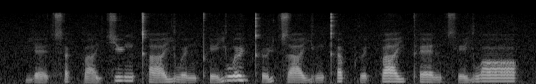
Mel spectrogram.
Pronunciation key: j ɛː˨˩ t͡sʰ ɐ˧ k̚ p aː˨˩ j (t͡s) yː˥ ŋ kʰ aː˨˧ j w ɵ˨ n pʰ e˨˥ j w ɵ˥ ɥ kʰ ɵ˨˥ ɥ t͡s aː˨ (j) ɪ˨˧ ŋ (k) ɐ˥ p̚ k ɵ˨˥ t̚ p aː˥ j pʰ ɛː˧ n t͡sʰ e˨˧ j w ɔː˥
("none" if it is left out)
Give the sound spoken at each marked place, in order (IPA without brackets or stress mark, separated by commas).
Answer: t͡s, j, kʰ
